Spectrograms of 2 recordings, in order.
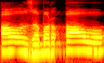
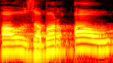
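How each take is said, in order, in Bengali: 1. শেষ অক্ষরটি 'aw' এর মতো শোনায়। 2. শেষ অক্ষরটি 'aw' এর মতো শোনায়।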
